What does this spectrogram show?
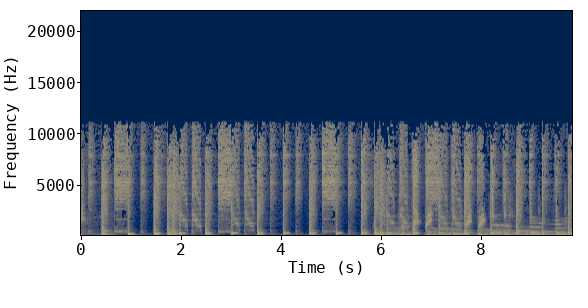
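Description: An upbeat disco song plays loudly with a steady, punchy dance beat, punctuated by short nasal cartoon-duck quacks bursting in rhythm over the music.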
